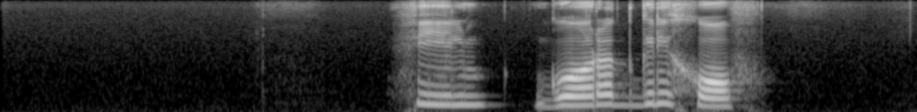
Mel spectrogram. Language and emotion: Russian, neutral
